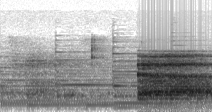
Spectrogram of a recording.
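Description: Background music: a soft low held tone, then a louder passage of sustained notes comes in suddenly about a second and a half in.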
